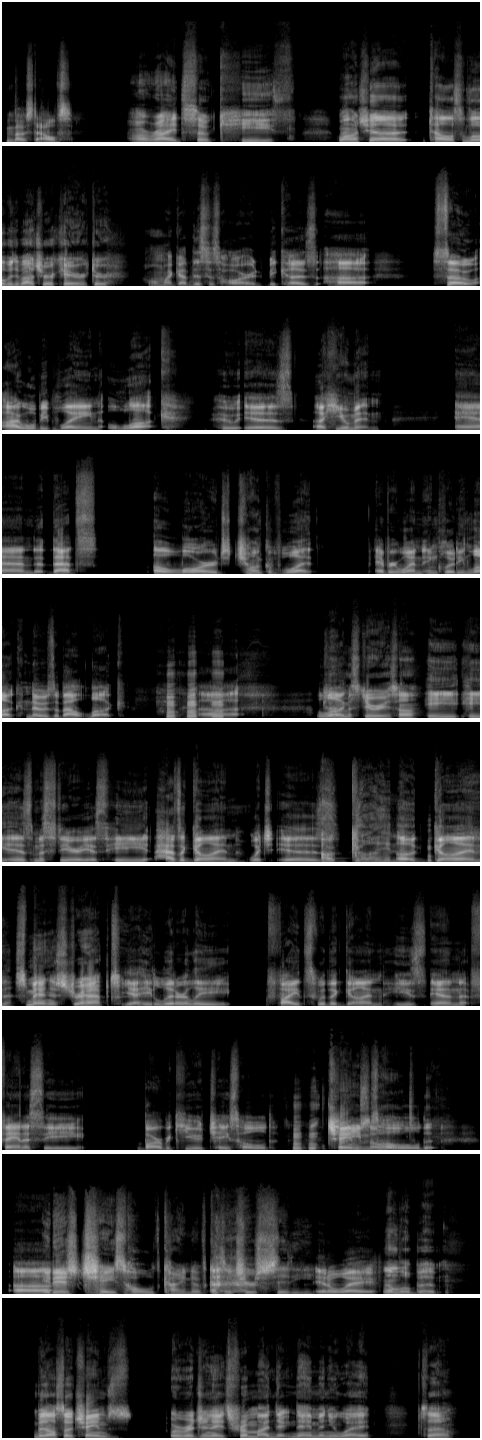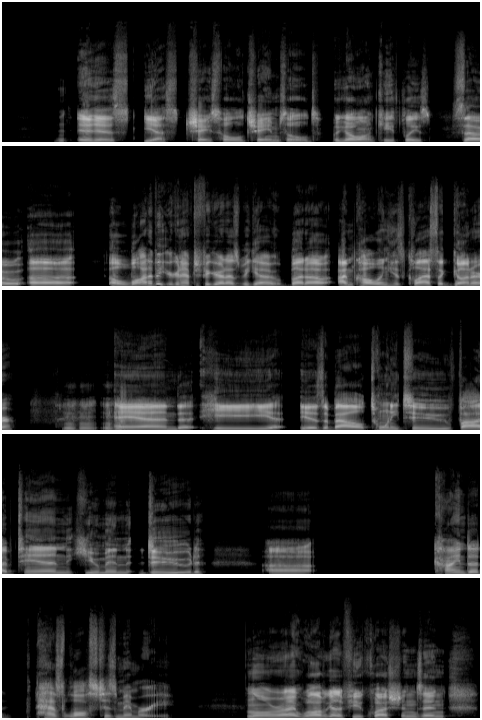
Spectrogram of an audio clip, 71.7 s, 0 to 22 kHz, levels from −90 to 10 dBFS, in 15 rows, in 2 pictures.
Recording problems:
thin; very; fading below 700 Hz

